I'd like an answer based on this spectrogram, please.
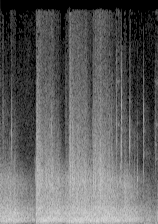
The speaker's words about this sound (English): Use your rifle, Chester. It's too far to hit them. It'll let them know they got a fight.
